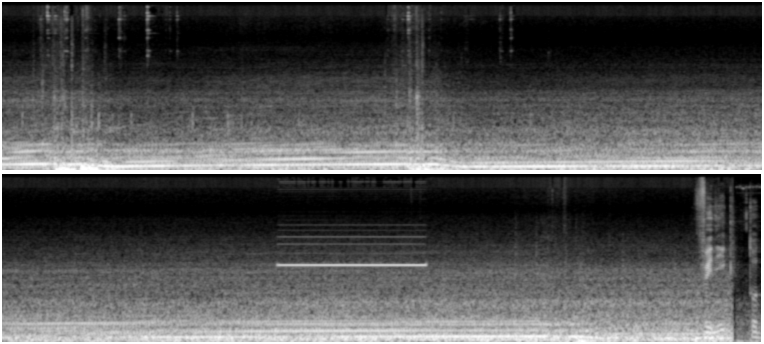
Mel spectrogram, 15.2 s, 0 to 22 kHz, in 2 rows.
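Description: A Ford Tourneo Custom Active van with the 2.0 EcoBlue 185 diesel accelerates from 0 to 100 km/h. The engine drones steadily, its pitch climbing and dropping back at each gear change, with a brief beep partway through.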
